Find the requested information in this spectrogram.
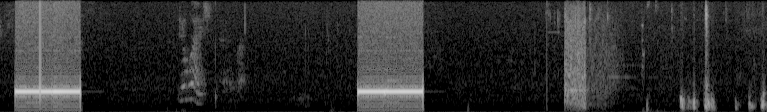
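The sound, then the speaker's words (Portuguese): Ringback tone of an outgoing telephone call: two steady, even tone bursts about a second long, spaced roughly four seconds apart, followed by faint scattered noises. “Wallace, Ana Cláudia, eu tô te ligando.”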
